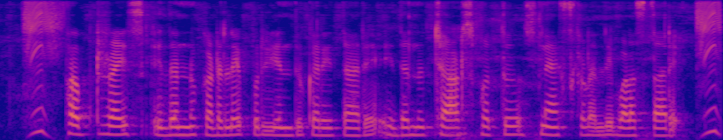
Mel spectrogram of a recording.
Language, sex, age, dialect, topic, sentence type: Kannada, female, 36-40, Mysore Kannada, agriculture, statement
